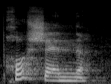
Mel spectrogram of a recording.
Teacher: і тут оскільки далі йде е голосна в нас випадає носовий звук і ми кажемо прошен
